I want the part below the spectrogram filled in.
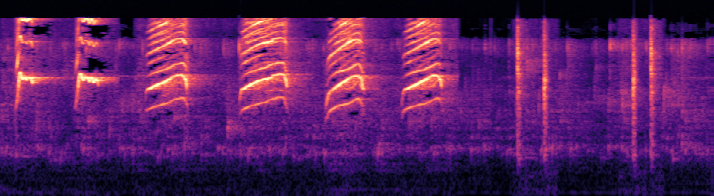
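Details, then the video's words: White-rumped shama singing to provoke other shamas: sharp notes, then four rising slurred whistles evenly spaced, followed by a few dry clicks. "SUARA LANTANG MURAI LAIN JADI IKUT TERTANTANG BUNYI | Pancingan murai batu bikin gacor ngeplong"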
